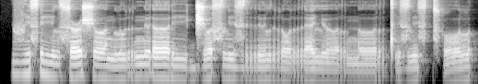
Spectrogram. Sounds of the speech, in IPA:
v i s ɾ iː l s ə˞ ʃ ɤː n l u r n ɨ ɾ əː ɾ iː d͡ʒ ɤ s l i z r ɨ l r o r ɛ lʲ ɤː r n ɤː r tʼ i z l i s t͡sʼ o l

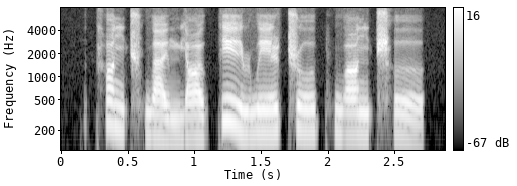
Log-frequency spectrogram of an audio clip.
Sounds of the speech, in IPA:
kʰ ɑ˥˩ ŋ ʈ͡ʂʰ w a˨˩ ɪ̯ m j ɑ˧˥ ʊ̯ k e˥˩ ɪ̯ ɻ w e˧˥ ɪ̯ ʈ͡ʂ o˧˥ ʊ̯ pʰ w ɑ˥ ŋ ʈ͡ʂʰ ɤ˥˩

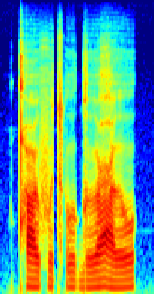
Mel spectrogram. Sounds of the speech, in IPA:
qʰ ɵː f ɵ t͡sʼ ʊː ɡ ɵː ʕ ə o̯

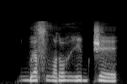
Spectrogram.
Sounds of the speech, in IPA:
ɡ͡b ə s ðˤ œ ɾ u ɦ i b t͡ʃ e

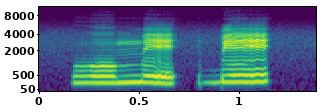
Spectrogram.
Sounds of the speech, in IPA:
w o m e | ɓ e

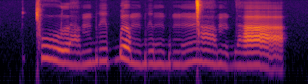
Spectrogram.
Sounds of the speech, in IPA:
ǀ u l a̤ m b i ɓ ə m b i m b ɪ m ŋ͡ǀ a̤ m dʱ a

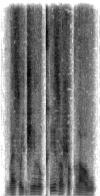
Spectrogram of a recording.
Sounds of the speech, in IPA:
b æ s ʊ j d͡ʒ i l u kʰ i z ɔ ʂ ɔ k ð ɑ w

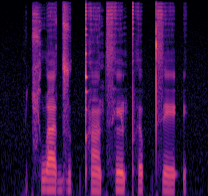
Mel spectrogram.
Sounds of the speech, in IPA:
t͡ɕʰ w a˧ d͡z u˨ k̚ pʰ ã˨˩ t͡sʰ ẽ˧ pʰ ə˨ p̚ t͡s e˨ ʔ

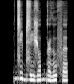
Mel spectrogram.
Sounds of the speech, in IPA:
d͡z i˥˩ b z i˧˩ ʒ o˨˥ b ɡ ə˞˧˩ ð u˧ f ə˧

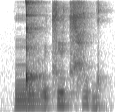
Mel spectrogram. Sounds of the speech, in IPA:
ŋ͡ǃ ɪ˧ v ʏ˩ t͡s ɪː˥˩ t͡s ɕ u˥˩ ɡ

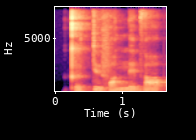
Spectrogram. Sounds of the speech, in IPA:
kʼ ø˩ tː y˥˨ f ɑ˩ nː e˧˩ b ð ɑ˦

